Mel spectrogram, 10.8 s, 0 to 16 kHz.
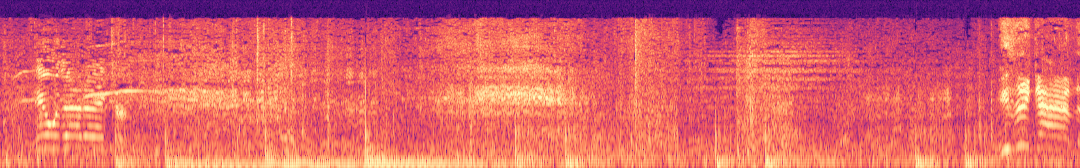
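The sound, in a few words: horses neighing, from the video game Red Dead Redemption 2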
